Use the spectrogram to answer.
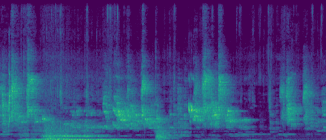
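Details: Playful birds twittering and squawking: scratchy chatter mixed with thin whistled notes, over a low droning hum during the first three seconds, thinning out toward the end.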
